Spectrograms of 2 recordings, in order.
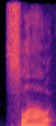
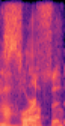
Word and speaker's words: Slough: Yeah, Slough, or something like that. – Yeah. – It rhymes with plow, Slough.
